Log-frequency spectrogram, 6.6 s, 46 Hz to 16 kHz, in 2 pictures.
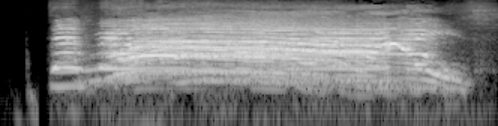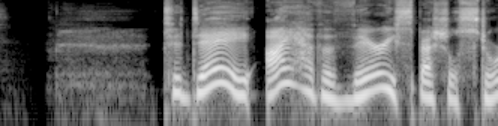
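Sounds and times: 
group of children cheering and shouting: 0:00.4 - 0:03.2
speech: 0:04.4 - 0:06.6.

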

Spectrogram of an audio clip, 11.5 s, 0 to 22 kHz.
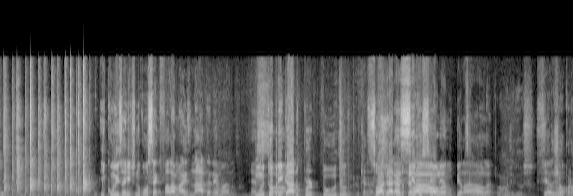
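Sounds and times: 
hands clapping: 0:00.0 - 0:02.0
speech: 0:02.0 - 0:11.4.

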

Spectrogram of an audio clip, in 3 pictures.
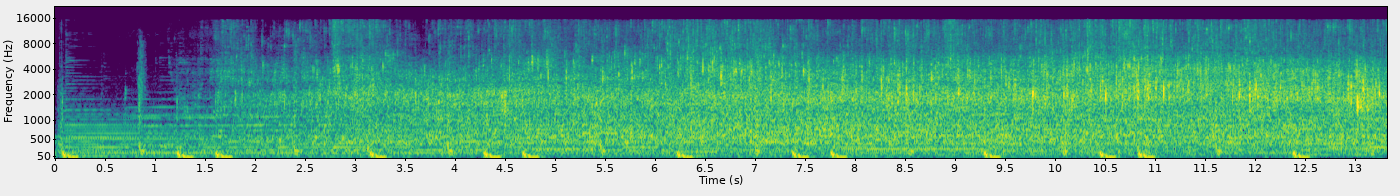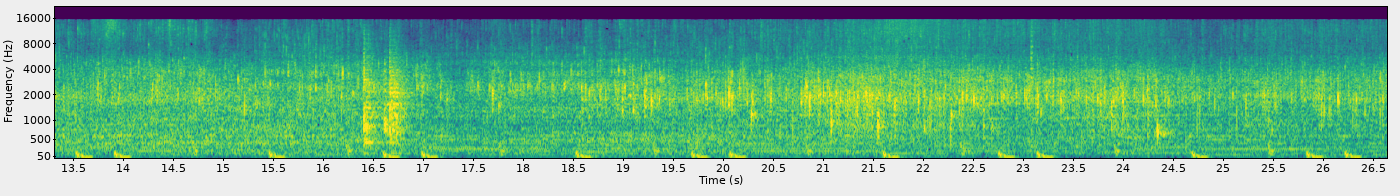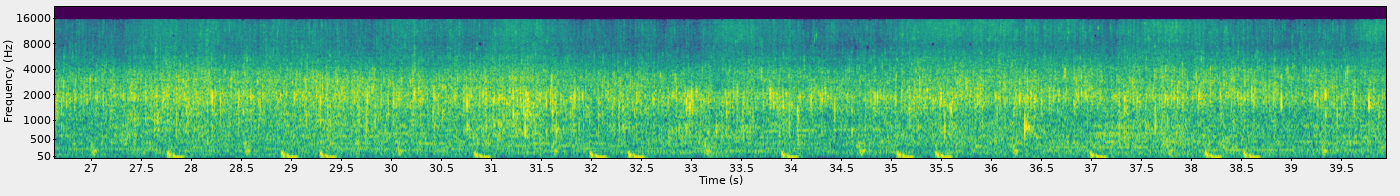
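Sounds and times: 
cobbler catfish fillet frying in a hot pan: 0:01.5 - 0:39.9.

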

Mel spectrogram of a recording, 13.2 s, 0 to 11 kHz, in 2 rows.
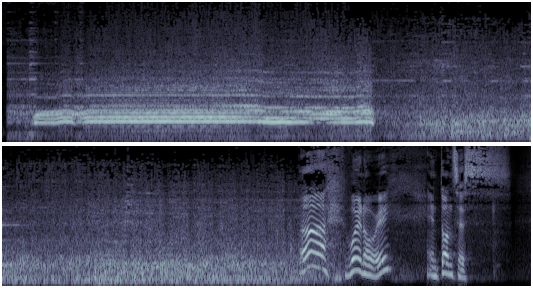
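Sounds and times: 
rumble and clatter of a passing train: 0:00.0 - 0:11.6
train horn blast: 0:00.1 - 0:04.8
speech: 0:11.0 - 0:12.7.

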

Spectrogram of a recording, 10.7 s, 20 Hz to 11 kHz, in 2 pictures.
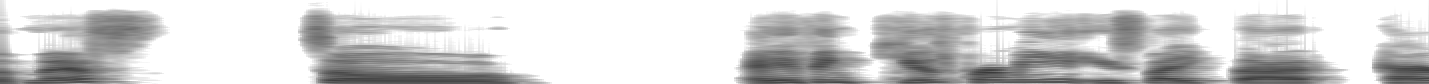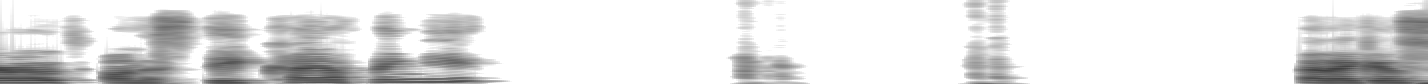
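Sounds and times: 
speech: 0:00.0 - 0:00.6, 0:01.2 - 0:02.0, 0:02.8 - 0:07.2, 0:10.3 - 0:10.7
computer keyboard typing: 0:08.1 - 0:08.4.

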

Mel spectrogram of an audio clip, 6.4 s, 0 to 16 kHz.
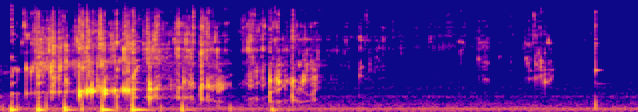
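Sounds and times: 
wine pouring from a bottle into a glass: 0:00.1 - 0:05.6.

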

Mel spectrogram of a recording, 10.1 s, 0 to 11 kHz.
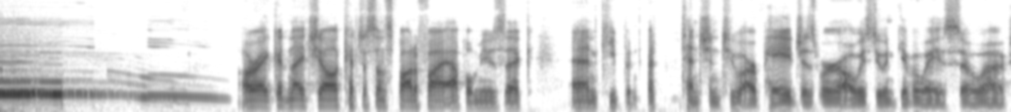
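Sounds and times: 
person howling like a wolf: 0:00.0 - 0:02.1
speech: 0:02.4 - 0:10.1.

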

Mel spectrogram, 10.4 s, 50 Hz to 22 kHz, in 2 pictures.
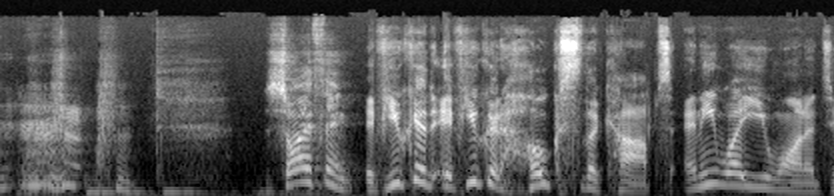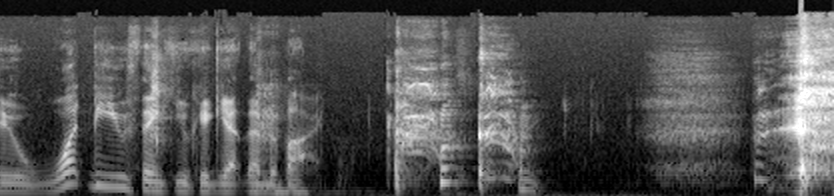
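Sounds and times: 
person coughing after swallowing beer the wrong way: 0:00.0 - 0:01.3, 0:06.8 - 0:08.6, 0:10.0 - 0:10.4
raspy breath drawn in: 0:01.0 - 0:01.5, 0:09.2 - 0:09.9
speech: 0:01.7 - 0:07.3, 0:08.0 - 0:08.7.

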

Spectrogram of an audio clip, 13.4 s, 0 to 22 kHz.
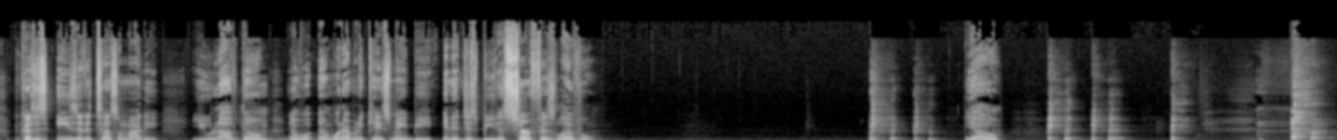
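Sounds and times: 
speech: 0:00.2 - 0:06.0, 0:09.6 - 0:11.1
coughing into a microphone: 0:08.7 - 0:09.5, 0:10.5 - 0:12.0, 0:12.9 - 0:13.3.

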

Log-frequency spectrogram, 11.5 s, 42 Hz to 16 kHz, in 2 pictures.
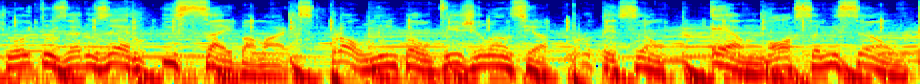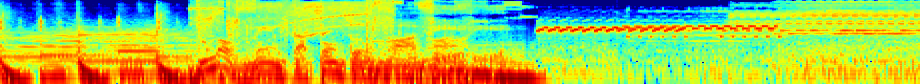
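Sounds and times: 
speech: 0:00.0 - 0:06.1, 0:07.0 - 0:09.0
telephone ringing with a rapid bright electronic trill: 0:09.1 - 0:11.4.

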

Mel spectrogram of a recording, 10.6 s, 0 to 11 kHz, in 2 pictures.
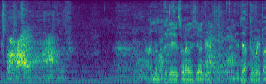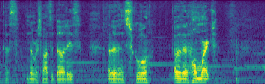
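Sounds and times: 
pet dog growling: 0:00.0 - 0:05.1
speech: 0:03.1 - 0:09.7.

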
